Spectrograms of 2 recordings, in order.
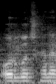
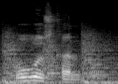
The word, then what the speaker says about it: Oghuz Khan: এবং ওরগুজ খানের আসল উচ্চারণ হবে উগুজ খান, তবে ভিডিও বোঝার সুবিধার্থে এখানে ওরগুজ খানই ব্যবহার করা হবে।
